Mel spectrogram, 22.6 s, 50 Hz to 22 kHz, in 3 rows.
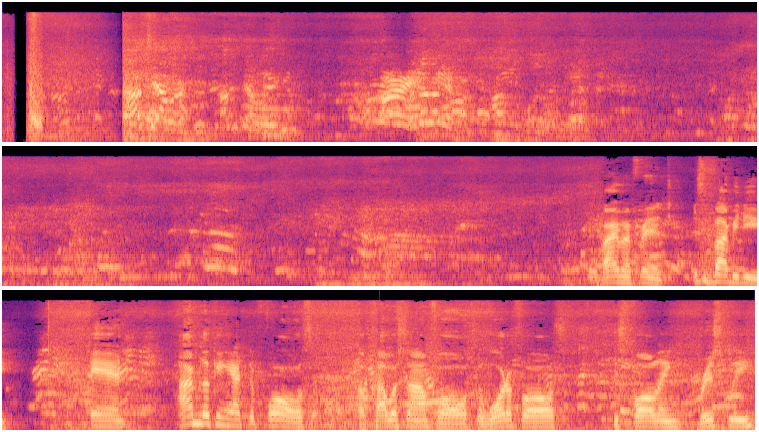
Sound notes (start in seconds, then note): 3.9 people mumbling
